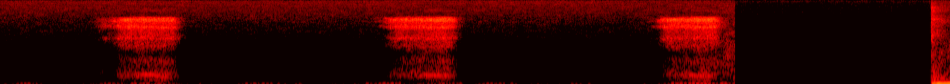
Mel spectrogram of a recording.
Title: Chewy Snores (ASMR)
